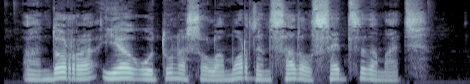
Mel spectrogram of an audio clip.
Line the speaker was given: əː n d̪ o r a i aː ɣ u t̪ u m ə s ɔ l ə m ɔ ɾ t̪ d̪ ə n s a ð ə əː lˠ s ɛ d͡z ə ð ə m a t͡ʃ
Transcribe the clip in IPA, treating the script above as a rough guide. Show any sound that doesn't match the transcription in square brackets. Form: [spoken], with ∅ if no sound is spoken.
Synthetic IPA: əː n d̪ o r [ə] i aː ɣ u t̪ u [n] ə s ɔ l ə m ɔ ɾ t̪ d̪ ə n s a ð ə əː lˠ s ɛ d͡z ə ð ə m a t͡ʃ

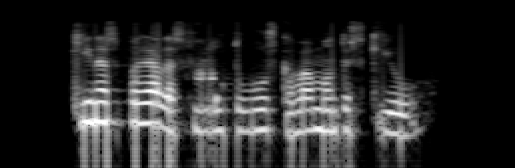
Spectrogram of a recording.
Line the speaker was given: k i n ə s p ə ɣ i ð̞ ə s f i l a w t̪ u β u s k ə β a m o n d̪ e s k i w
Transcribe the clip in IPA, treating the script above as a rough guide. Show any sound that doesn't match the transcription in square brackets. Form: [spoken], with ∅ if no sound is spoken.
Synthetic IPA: k i n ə s p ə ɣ [a] ð̞ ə s f [a] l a w t̪ u β u s k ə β a m o n [t̪] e s k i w

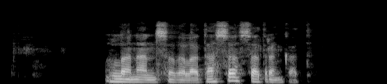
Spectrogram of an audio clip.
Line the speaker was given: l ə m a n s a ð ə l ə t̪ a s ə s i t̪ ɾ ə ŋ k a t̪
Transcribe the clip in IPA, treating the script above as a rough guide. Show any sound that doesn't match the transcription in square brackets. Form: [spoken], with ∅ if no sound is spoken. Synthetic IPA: l ə [n] a n s [ə] ð ə l ə t̪ a s ə s [a] t̪ ɾ ə ŋ k a t̪

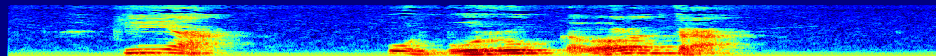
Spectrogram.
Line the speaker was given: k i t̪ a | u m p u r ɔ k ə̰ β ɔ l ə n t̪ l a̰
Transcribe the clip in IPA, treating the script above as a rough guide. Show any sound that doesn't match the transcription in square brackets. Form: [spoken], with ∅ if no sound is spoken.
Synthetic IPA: k i [∅] a | u m [b] u r [u] k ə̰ β ɔ l ə n t̪ [ɾ] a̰

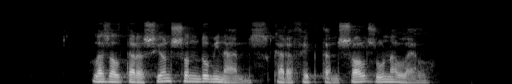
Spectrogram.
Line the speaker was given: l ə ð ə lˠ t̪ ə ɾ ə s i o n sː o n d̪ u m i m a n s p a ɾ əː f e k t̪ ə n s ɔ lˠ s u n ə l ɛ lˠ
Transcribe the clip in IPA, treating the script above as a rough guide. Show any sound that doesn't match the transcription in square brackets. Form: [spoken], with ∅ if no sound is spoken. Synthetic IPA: l ə [z] ə lˠ t̪ ə ɾ ə s i o n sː o n d̪ u m i [n] a n s [k] a ɾ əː f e k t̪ ə n s ɔ lˠ [z] u n ə l ɛ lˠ

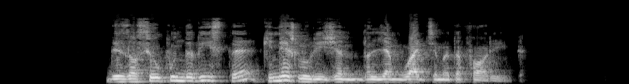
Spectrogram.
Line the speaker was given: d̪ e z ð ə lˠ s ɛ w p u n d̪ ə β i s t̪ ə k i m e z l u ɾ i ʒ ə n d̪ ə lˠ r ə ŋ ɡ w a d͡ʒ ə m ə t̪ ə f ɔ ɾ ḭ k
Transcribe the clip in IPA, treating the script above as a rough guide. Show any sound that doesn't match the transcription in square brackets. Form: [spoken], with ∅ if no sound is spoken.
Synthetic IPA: d̪ e z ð ə lˠ s ɛ w p u n d̪ ə β i s t̪ ə k i [n] e z l u ɾ i ʒ ə n d̪ ə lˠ [ʎ] ə ŋ ɡ w a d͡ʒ ə m ə t̪ ə f ɔ ɾ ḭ k

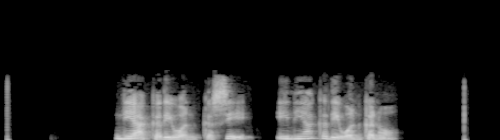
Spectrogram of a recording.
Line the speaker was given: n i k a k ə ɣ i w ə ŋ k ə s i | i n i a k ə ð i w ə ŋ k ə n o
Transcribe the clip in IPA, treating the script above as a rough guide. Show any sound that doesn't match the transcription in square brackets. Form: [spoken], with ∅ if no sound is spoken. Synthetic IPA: n i [∅] a k ə [ð] i w ə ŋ k ə s i | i n i a k ə ð i w ə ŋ k ə n o

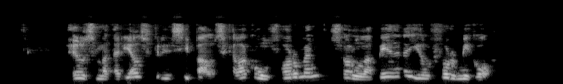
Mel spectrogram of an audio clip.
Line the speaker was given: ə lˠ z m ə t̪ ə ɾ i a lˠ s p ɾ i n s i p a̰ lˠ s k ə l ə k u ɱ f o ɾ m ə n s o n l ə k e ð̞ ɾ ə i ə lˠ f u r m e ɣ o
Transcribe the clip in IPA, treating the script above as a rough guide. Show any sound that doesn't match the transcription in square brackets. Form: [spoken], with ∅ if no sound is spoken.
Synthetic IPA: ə lˠ z m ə t̪ ə ɾ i a lˠ s p ɾ i n s i p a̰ lˠ s k ə l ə k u ɱ f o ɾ m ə n s o n l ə [p] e ð̞ ɾ ə i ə lˠ f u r m [i] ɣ o

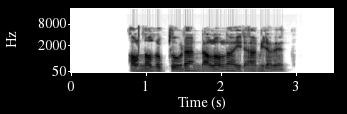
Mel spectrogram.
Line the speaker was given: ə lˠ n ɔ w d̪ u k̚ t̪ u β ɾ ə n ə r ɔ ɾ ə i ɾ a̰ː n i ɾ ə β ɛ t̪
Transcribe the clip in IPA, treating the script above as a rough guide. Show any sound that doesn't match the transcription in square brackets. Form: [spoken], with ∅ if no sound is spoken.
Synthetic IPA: ə lˠ n ɔ w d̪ u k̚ t̪ u β ɾ ə n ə [l] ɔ [l] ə i ɾ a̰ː [m] i ɾ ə β ɛ t̪

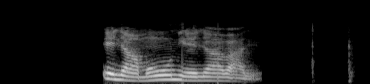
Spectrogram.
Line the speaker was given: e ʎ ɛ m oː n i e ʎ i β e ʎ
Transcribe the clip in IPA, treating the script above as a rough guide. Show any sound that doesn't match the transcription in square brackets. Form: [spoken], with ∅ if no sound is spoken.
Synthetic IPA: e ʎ [a] m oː n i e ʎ [a] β [a] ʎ

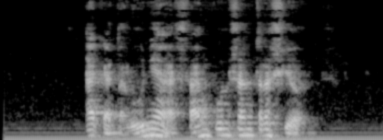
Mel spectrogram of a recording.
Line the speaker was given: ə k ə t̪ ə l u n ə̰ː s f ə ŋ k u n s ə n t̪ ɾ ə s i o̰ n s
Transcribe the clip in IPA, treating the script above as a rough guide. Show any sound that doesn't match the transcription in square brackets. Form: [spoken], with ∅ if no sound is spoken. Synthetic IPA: ə k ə t̪ ə l u [ɲ] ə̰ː s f [a] ŋ k u n s ə n t̪ ɾ ə s i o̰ n s

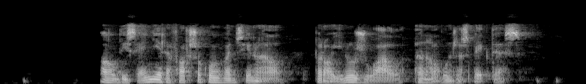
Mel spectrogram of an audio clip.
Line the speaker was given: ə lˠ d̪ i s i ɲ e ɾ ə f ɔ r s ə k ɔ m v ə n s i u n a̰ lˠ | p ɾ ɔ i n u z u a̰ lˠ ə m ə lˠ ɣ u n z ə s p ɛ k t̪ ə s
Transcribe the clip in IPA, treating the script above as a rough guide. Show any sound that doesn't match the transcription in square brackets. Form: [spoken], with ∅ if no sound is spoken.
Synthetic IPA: ə lˠ d̪ i s [ɛ] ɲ e ɾ ə f ɔ r s ə k [u] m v ə n s i u n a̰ lˠ | p ɾ ɔ i n u z u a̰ lˠ ə [n] ə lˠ ɣ u n z ə s p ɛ k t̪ ə s

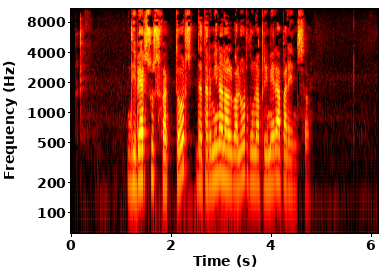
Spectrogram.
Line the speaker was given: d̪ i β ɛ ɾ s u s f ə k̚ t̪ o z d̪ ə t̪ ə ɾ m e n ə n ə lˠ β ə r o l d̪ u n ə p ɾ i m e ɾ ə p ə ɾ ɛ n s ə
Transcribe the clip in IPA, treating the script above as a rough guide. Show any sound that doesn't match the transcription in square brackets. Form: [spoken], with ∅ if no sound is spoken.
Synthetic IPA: d̪ i β ɛ ɾ s u s f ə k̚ t̪ o z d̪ ə t̪ ə ɾ m [i] n ə n ə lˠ β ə [l] o [ɾ] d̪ u n ə p ɾ i m e ɾ [əː] p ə ɾ ɛ n s ə

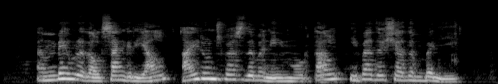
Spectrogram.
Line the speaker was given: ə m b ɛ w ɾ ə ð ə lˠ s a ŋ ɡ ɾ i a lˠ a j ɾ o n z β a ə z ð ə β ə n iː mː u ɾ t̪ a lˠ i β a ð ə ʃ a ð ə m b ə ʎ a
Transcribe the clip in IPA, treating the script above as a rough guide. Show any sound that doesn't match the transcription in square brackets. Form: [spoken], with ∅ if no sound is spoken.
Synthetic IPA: ə m b ɛ w ɾ ə ð ə lˠ s a ŋ ɡ ɾ i a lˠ a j ɾ o n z β a ə z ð ə β ə n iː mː u ɾ t̪ a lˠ i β a ð ə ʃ a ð ə m b ə ʎ [i]

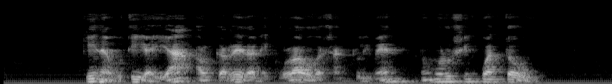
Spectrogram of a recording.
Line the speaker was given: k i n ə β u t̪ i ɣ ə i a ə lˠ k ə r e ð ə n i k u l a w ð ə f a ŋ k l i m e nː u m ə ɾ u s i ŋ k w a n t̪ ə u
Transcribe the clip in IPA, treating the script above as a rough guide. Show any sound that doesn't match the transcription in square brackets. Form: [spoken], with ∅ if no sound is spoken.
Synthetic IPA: k i n ə β u t̪ i ɣ ə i a ə lˠ k ə r e ð ə n i k u l a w ð ə [s] a ŋ k l i m e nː u m ə ɾ u s i ŋ k w a n t̪ ə u

